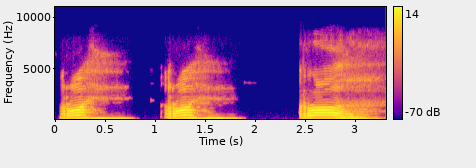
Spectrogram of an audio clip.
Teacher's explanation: jadi caranya dari ro pangkal lidah naik, pas masuk di hak langsung diturunkan.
